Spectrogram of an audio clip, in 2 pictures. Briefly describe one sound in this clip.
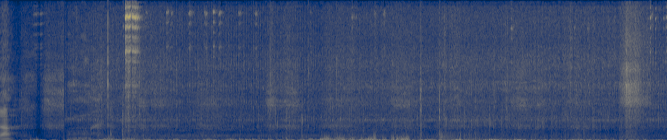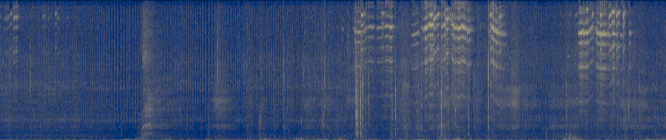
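Mountain bike tyres crunch and rattle over a rocky dirt trail.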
